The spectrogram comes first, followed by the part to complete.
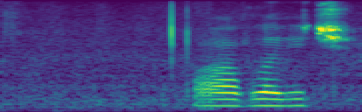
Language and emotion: Russian, neutral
